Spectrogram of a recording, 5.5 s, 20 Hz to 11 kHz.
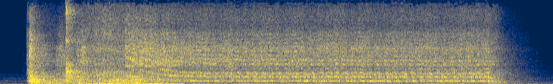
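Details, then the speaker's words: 1988 Ford F150 XLT 2WD, after a new fuel regulator: steady starter cranking about four seconds with an even churn, never fires; cranks but won't start, owner believes fuel filter blocked, gas not getting through. Cause suspected, not confirmed. "I believe this is the fuel filter. Every time I've tried to start it, the gas is only getting to right here and it's not making it through."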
